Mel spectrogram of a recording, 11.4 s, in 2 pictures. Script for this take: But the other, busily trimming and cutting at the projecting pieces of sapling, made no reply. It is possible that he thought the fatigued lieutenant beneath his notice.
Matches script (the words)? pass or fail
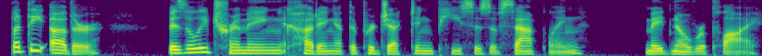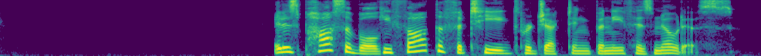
fail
